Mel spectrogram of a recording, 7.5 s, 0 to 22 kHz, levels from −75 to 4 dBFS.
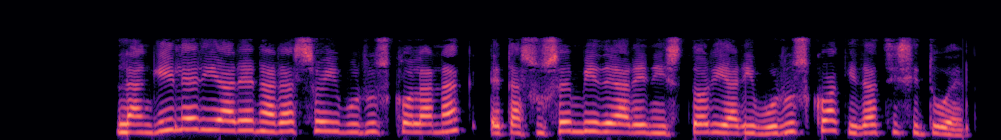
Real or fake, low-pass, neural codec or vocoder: real; 7.2 kHz; none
